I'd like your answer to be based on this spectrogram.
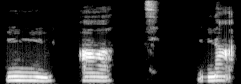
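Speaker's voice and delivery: "n-, ot, not" split then blended; sounding out a word. Shown as a demonstration. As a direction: break "not" into sounds slowly. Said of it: "has the ah sound".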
